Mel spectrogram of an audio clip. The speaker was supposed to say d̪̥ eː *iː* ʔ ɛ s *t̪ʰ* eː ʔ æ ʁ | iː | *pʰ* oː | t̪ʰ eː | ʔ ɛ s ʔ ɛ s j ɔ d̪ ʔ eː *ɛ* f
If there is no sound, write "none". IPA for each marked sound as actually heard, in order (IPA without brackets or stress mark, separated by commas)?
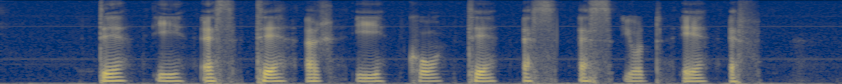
iː, t̪ʰ, kʰ, ɛ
